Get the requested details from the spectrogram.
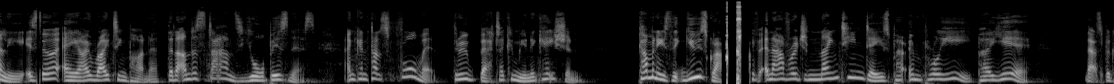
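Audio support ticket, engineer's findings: Damaged data in the compressed stream: short glitch bursts at 0.35–0.43 s, 3.68–3.74 s (after "your business and can", before "it through better communication") and 7.21–7.53 s (after "that use"). Decoder's hitting corrupt frames, losing sync and hunting for the next header.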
